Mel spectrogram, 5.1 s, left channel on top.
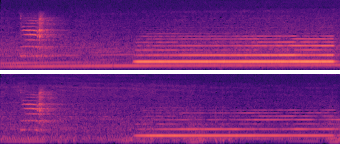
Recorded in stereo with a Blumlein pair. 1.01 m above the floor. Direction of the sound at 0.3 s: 10° left.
